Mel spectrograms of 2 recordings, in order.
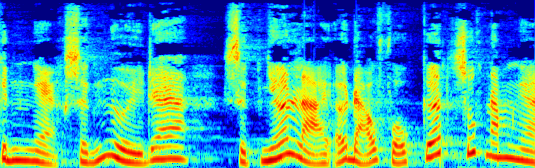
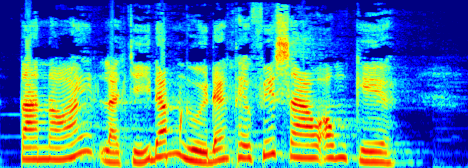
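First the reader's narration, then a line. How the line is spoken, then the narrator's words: Smiling. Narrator (Vietnamese): Sư phụ mỉm cười nói tiếp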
